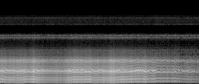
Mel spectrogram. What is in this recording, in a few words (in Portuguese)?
Moderado, Ancoras Sintetizadas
